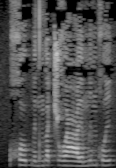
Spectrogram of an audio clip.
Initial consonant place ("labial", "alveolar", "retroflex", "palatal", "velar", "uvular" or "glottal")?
uvular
